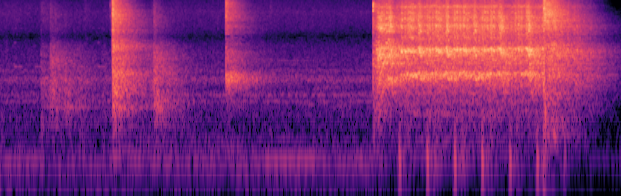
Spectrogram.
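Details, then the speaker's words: Chinese quad bike with small engine: sharp pops between cranking attempts, then a burst of fast cranking that never catches; backfires and won't start, cause unknown. "but she's still backfiring and won't start so if you know what that problem is stick it down in the comments guys"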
